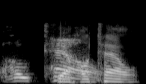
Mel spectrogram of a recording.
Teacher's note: a word like hotel is between two vowel sounds, but the syllable after T is stressed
